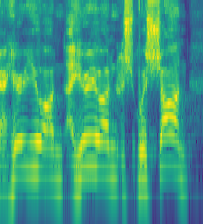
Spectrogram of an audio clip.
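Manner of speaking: high, badly faked French accent; hammed-up, unconvincing French accent; terrible French accent. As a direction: imitate an excited French Canadian, pitched well up. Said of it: "that was a terrible French accent".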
